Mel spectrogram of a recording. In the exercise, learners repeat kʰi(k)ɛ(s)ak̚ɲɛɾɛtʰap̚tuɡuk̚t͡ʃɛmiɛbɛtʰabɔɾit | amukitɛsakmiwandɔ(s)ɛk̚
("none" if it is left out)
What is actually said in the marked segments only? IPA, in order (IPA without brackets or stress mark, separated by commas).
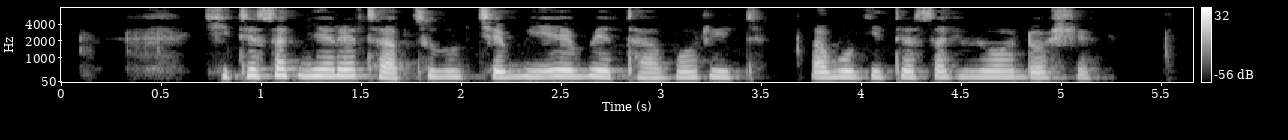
t, s, ʃ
